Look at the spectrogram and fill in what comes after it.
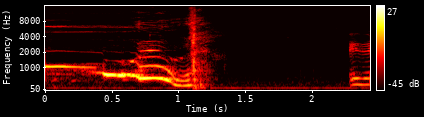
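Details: Dog indoors reacting excitedly after hearing a phone call; a drawn-out howl slides steadily downward in pitch and ends in a sharp burst, then after a pause a short second tonal cry begins.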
